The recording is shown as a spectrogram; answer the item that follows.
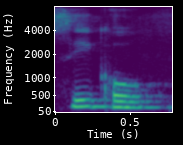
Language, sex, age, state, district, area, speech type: Hindi, male, 18-30, Rajasthan, Bharatpur, rural, read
